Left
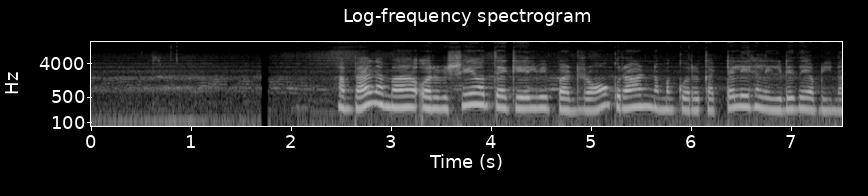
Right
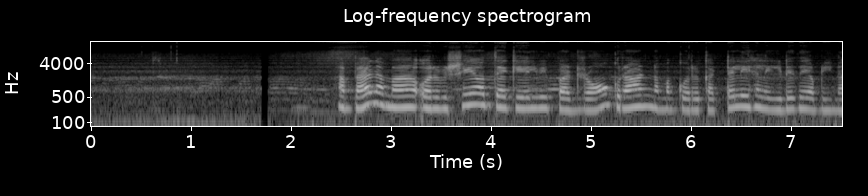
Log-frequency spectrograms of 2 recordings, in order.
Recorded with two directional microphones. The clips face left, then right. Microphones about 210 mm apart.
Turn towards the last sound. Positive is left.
turn(degrees=35)  # may be behind; listen again after turning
